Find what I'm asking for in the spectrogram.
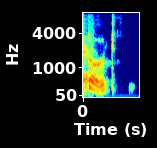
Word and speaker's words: skrrt: It they spell it S-K-R-R-T, right. – Skirt.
